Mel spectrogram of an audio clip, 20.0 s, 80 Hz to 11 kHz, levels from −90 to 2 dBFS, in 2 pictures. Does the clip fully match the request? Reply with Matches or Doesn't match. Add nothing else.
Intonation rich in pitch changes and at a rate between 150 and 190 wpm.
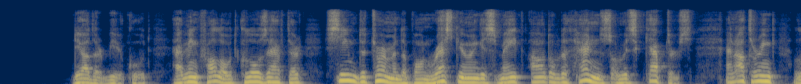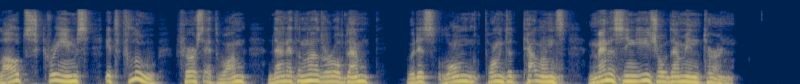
Doesn't match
